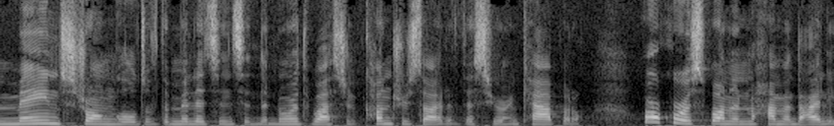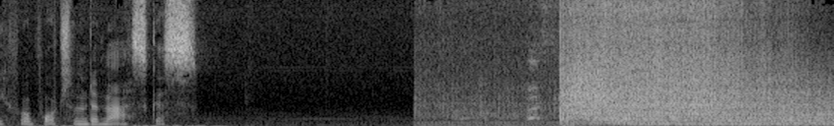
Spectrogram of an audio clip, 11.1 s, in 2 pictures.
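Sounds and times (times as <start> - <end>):
speech: 0.0 - 7.0
heavy weapons fire striking militant hideouts in Zabadani, Syria: 8.4 - 11.1.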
